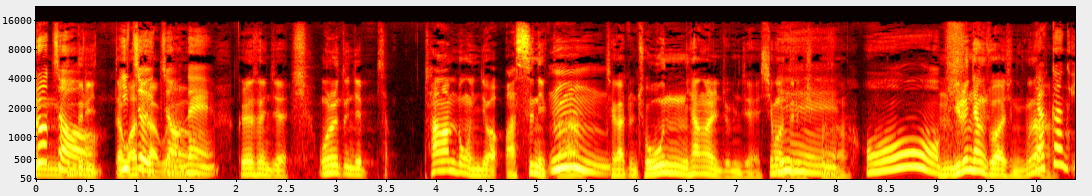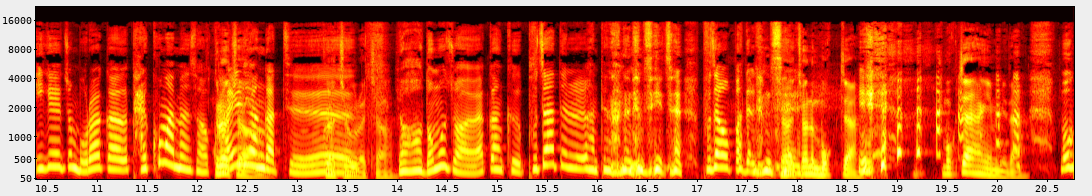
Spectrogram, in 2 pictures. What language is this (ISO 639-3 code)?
kor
